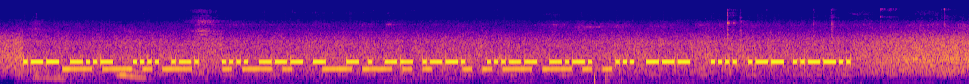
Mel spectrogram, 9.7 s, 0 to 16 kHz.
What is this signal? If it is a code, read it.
Morse code, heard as two keyed tones, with radio static and the noise of a restaurant. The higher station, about 33 wpm, 940 Hz: WX HR HOT TEMP 3C SO HW?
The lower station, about 12 wpm, 560 Hz: QRZ?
